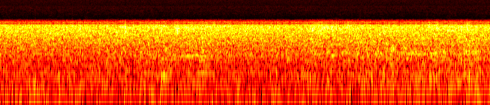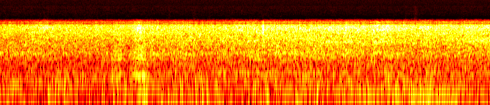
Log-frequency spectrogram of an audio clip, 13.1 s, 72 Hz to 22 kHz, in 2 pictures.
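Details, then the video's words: Italian honey bees at a hive entrance in Colorado Springs, October 2011, camera placed right in front of the hive: a dense, continuous low buzzing swarm, steady throughout and swelling slightly louder in the second half. "Bee hive Entrance"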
